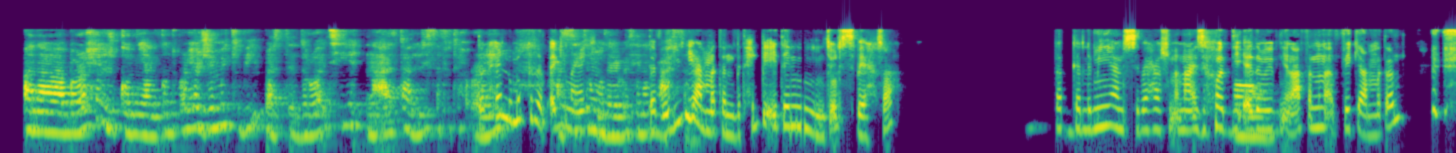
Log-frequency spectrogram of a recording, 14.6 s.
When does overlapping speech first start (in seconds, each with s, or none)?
4.8 s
